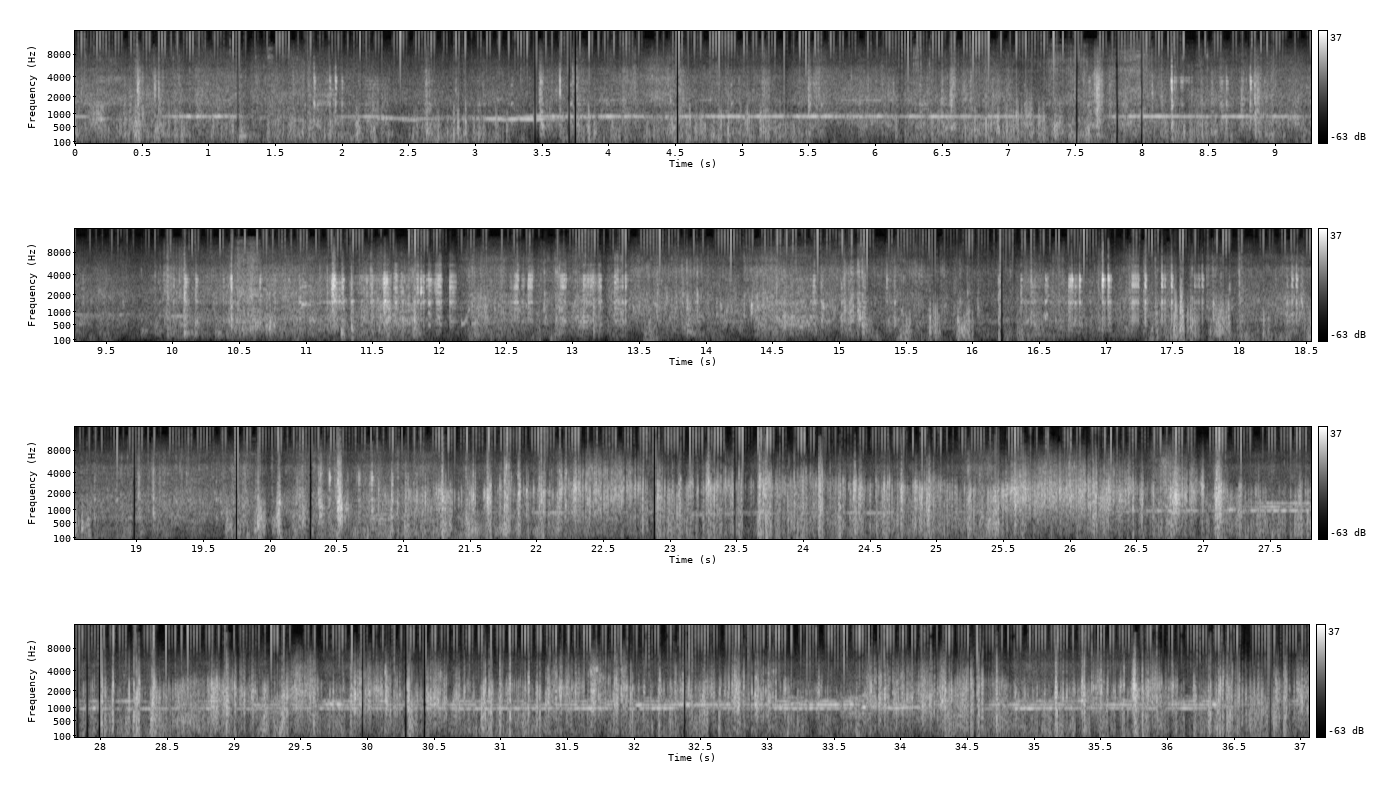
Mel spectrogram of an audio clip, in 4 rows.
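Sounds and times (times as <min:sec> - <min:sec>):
water rushing along hull: 0:00.0 - 0:37.0
wind buffeting microphone: 0:00.0 - 0:37.0
steady high whistle: 0:00.5 - 0:09.4, 0:25.9 - 0:37.0.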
